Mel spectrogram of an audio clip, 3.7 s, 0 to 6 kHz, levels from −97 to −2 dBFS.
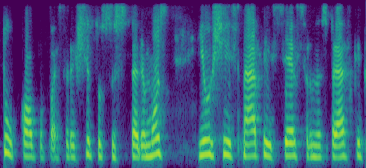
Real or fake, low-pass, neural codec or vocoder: fake; 5.4 kHz; codec, 16 kHz, 8 kbps, FunCodec, trained on Chinese and English, 25 frames a second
